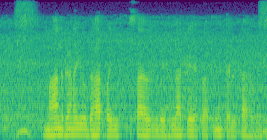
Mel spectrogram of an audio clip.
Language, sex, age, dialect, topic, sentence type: Bhojpuri, male, 25-30, Northern, banking, statement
